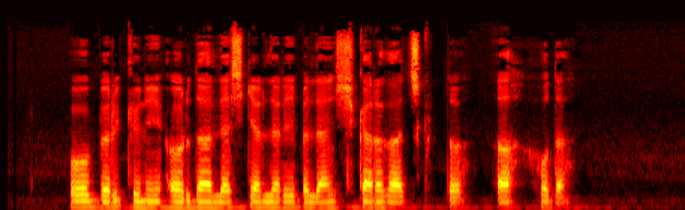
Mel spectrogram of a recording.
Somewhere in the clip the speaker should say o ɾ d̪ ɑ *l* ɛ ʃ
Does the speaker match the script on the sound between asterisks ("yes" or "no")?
yes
